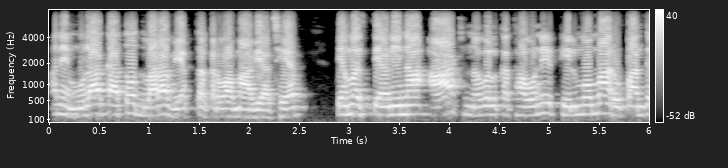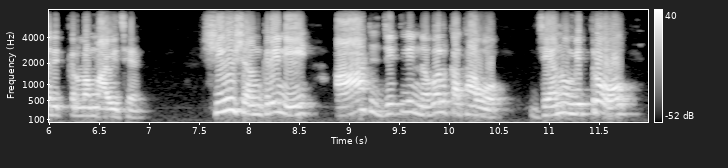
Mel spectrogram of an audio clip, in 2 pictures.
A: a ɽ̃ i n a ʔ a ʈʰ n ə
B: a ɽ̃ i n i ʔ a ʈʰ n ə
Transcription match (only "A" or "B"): A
